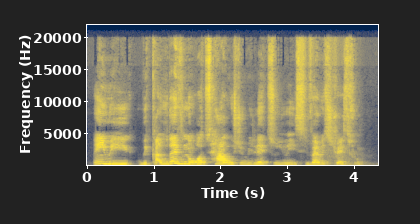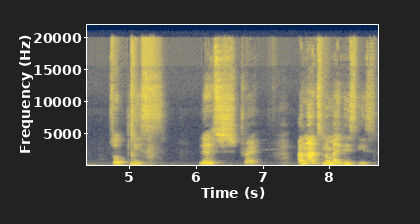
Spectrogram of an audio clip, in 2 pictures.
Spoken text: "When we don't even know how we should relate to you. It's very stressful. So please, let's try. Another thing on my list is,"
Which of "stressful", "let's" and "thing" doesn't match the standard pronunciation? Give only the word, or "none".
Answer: thing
